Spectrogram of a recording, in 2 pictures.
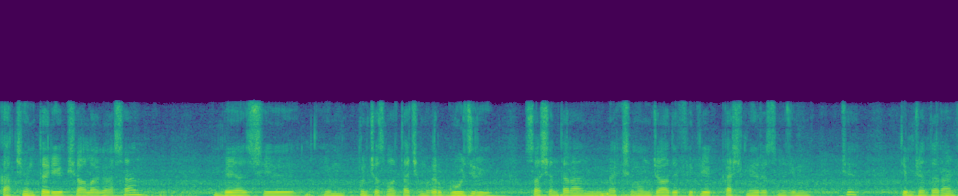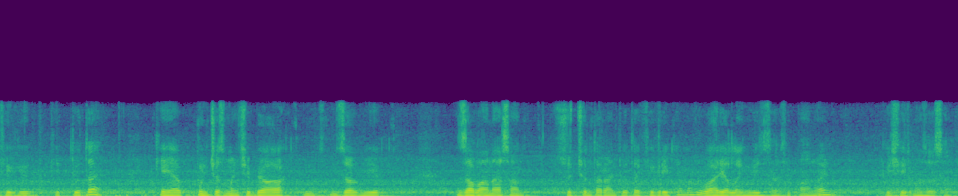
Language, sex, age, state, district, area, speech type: Kashmiri, male, 30-45, Jammu and Kashmir, Pulwama, rural, spontaneous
